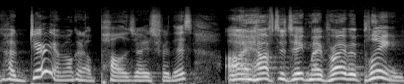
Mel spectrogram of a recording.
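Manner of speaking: acted-out, fast, mad, indignant rant. Retelling how Bernie Sanders answered a Fox News anchor: mock-angry Bernie Sanders impression. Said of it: "he gets like mad about it".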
